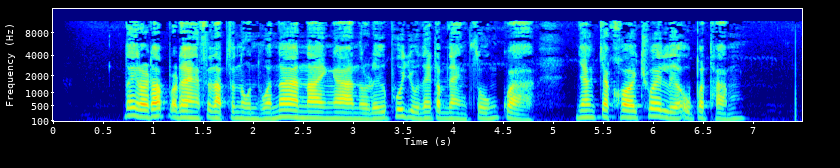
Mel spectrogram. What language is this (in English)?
Thai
